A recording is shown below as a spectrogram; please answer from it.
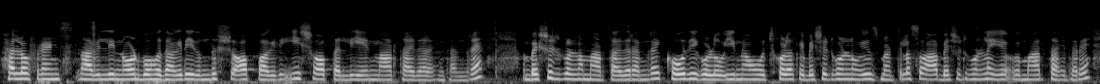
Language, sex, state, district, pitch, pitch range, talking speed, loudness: Kannada, female, Karnataka, Dharwad, 230 Hz, 220-245 Hz, 225 wpm, -19 LUFS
